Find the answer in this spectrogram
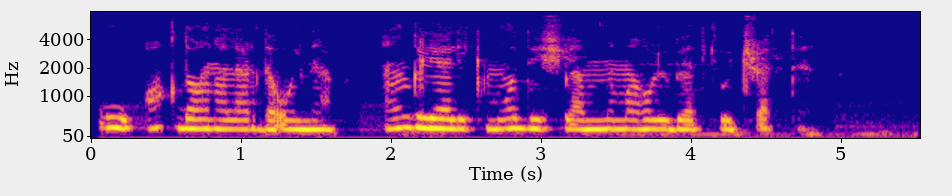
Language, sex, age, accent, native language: Uzbek, female, 18-24, Qashqadaryo, Uzbek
